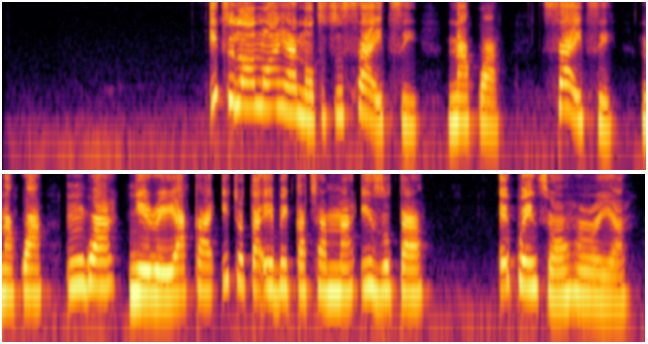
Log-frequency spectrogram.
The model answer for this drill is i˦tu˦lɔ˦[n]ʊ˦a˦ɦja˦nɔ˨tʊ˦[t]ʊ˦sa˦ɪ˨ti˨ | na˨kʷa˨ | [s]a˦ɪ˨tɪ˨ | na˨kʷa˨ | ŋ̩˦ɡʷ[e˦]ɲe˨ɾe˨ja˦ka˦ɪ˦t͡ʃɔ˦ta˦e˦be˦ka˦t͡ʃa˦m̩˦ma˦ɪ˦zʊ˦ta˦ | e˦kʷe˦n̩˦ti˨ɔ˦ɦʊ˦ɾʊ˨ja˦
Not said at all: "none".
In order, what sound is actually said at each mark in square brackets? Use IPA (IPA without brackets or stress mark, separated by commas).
n, t, s, a˦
